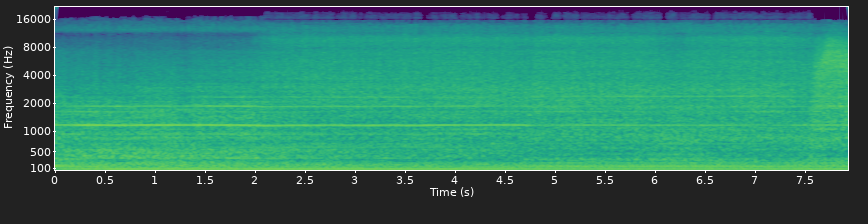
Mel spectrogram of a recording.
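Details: Generac Guardian 16kW standby generator, refurbished after exploded battery, running on gas under close to 6,000 W heater load: deep steady drone, even hum holding pitch, no hunting or stumbling; didn't even hesitate, healthy.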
